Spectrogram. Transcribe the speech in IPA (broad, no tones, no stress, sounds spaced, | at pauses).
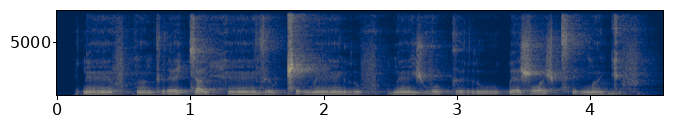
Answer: ɗ ɛ̃ː f k ɐ̃ ɡ r ɛ c a i̯ h ɛ̃ː z ɘ u̯ ǁ e ŋ͡m ɛ̃ː r u f | ɡ͡b ɛ̃ː ʒ v o u̯ k ɘ r uː ɓ ɛ ʒ lˠ i ʒ t͡sʼ e ŋ͡m ɐ̃ i̯ ɡ i f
